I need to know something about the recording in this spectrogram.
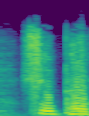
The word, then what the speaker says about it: SOFR: 그 다음에 우리가 봐야 될 거는 소파 금리입니다. 소파 금리. SOFR인데 읽기를 소파라고 읽어요. 소파. 우리 뭐 마루에 있는 소파, 뭐 거실에 있는 소파 이런 식으로.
